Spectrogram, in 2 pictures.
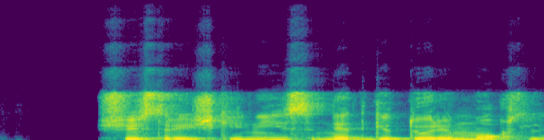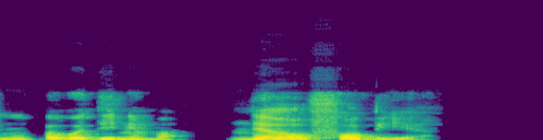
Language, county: Lithuanian, Šiauliai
